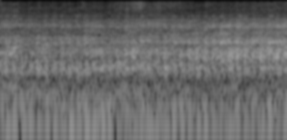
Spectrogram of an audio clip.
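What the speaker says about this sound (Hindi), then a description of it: "यू मुड़गा ट्रैक्टर इस साइड को" A tractor engine runs as it turns in a sugarcane field during pesticide spraying, a steady, close, low rumble that continues unbroken throughout.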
